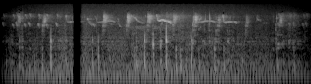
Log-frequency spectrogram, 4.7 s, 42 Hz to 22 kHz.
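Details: Hawaii amakihi (Chlorodrepanis virens) on the Big Island, Hawaii, preening and foraging at 7:20 am on 20 July 2015: thin, high chirps and short slurred whistles, several each second, with faint clicks and rustling.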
